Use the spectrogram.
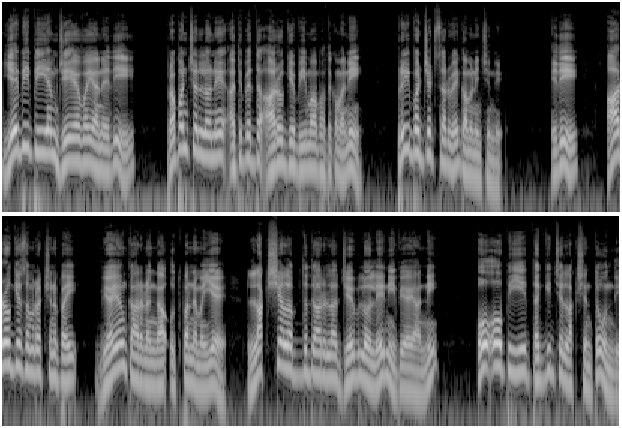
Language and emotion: Telugu, neutral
